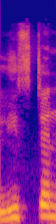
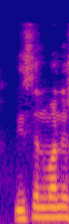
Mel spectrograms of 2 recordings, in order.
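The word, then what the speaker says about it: listen: শোন লিসেন carefully লিসেন তোমরা জানো টিচটা সাইলেন্ট থাকবে লিস্টেন বলবে না লিসেন মানে শোনা মন দিয়ে শোন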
